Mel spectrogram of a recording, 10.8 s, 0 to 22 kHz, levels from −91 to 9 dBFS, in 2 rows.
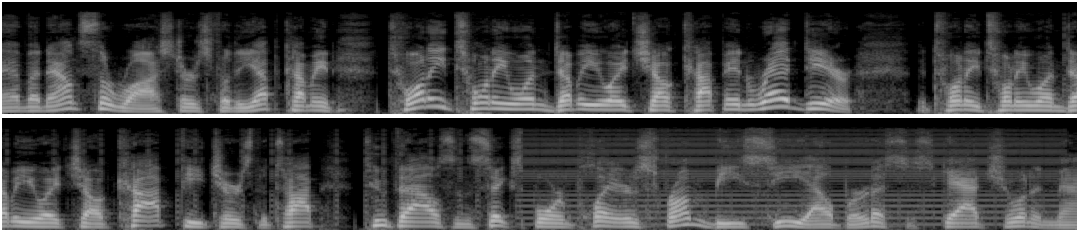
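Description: From 5.31 to 7.77 s, GSM signalling bursts: a nearby 2G phone's intermittent radio bursts, rectified by the audio circuit, give galloping ticks and brief 217 Hz buzzes, roughly 20 dB under the speech. From 7.95 to 10.70 s, GSM phone buzz: the phone's continuous call transmission, pulsing 217 times a second, produces a steady raspy 217 Hz buzz, rich in harmonics, about 21 dB below the speech.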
